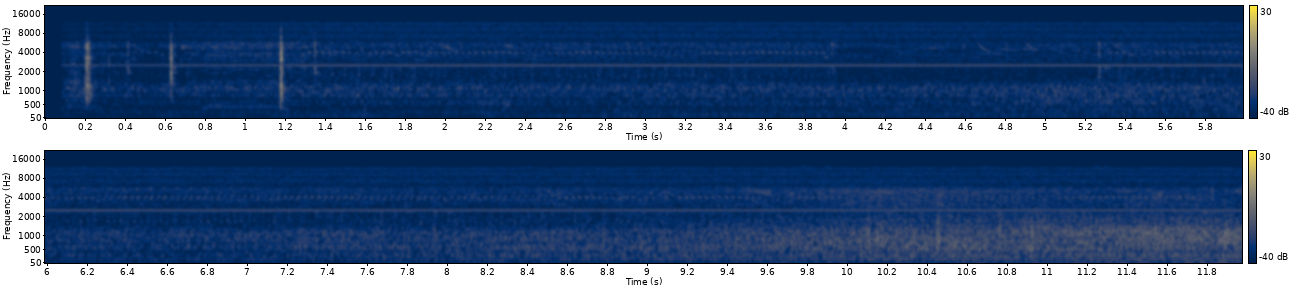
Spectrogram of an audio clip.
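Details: Steady broadband rumble like a passing vehicle, with a few sharp clicks at the start and faint steady tones, but no animal calls.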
